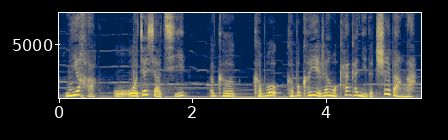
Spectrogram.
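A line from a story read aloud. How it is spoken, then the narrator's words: Stammering. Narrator (Chinese): 达芬奇结结巴巴地说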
